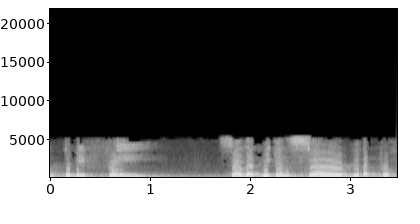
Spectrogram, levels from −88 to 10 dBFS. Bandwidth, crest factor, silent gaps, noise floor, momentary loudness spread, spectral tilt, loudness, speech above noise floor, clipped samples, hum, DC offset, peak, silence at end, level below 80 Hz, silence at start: 5.4 kHz; 10 dB; none; -28 dBFS; 15 LU; -6.5 dB/octave; -8 LUFS; 20 dB; under 0.1%; none; under 0.1%; 0 dBFS; 0 s; -38 dBFS; 0 s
